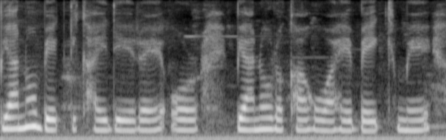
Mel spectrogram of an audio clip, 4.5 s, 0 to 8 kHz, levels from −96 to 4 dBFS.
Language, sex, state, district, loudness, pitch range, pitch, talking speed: Hindi, female, Arunachal Pradesh, Papum Pare, -16 LUFS, 215-235 Hz, 220 Hz, 175 wpm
